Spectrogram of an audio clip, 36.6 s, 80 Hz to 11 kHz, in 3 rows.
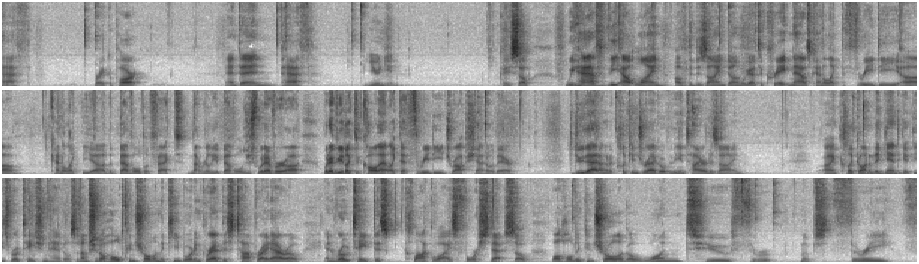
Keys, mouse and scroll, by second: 0.0 click, 1.3 click, 3.8 click, 4.8 click, 9.8 click, 18.7 click, 20.6-21.7 drag, 32.1-35.0 drag, 35.4-36.6 drag.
